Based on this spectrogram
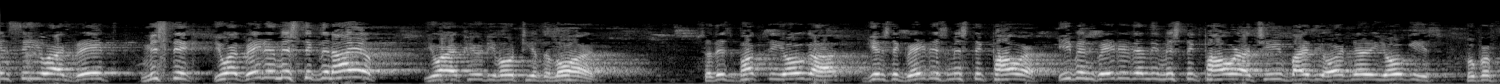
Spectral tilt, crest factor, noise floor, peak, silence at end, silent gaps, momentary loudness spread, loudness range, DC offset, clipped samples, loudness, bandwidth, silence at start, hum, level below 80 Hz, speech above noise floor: -3.5 dB/octave; 12 dB; -38 dBFS; 0 dBFS; 0 s; none; 11 LU; 2 LU; 0.3%; under 0.1%; -13 LUFS; 8 kHz; 0 s; none; -56 dBFS; 26 dB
